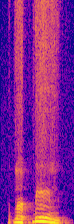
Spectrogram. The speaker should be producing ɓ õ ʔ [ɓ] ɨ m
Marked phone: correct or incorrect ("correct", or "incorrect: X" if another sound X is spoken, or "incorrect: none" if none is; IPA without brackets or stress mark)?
correct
